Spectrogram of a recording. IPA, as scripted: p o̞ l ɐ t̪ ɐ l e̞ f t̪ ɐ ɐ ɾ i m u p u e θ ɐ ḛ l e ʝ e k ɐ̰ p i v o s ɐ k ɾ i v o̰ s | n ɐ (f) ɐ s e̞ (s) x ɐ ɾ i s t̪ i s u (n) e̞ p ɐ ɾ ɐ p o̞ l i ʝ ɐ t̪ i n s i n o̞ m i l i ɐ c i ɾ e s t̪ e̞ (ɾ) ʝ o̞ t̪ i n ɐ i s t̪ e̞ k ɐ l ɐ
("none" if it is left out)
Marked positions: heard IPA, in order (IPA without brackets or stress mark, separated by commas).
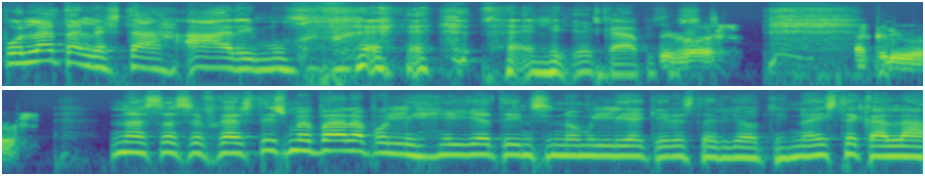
s, f, m, ɾ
